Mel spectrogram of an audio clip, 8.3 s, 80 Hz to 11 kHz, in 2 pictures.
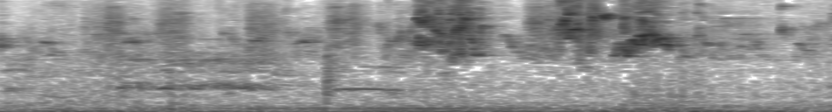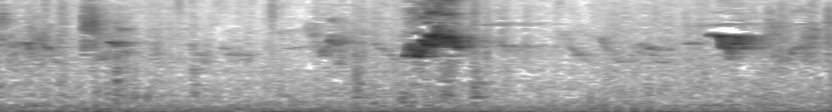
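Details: Lovebirds kept for breeding in an aviary, recorded 2 October 2024: bursts of shrill, harsh chirps around 2.1, 3 and 6.3 seconds, with quieter scattered chatter and a low background hum between them.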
